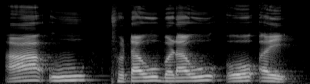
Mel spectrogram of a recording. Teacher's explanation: और पश्च स्वर में जो है उच्चारण में जीभ पीछे की ओर खिसक जाती है।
